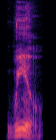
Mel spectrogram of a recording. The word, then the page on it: weel: American English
